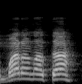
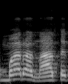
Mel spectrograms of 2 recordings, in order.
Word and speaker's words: Maranatá: E agora eu clamo Maranatá, do dialeto de Jesus, o aramaico, ou maranata, como dizem nossos irmãos separados das comunidades evangélicas ou protestantes. Não importa a pronúncia, o significado é o mesmo.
